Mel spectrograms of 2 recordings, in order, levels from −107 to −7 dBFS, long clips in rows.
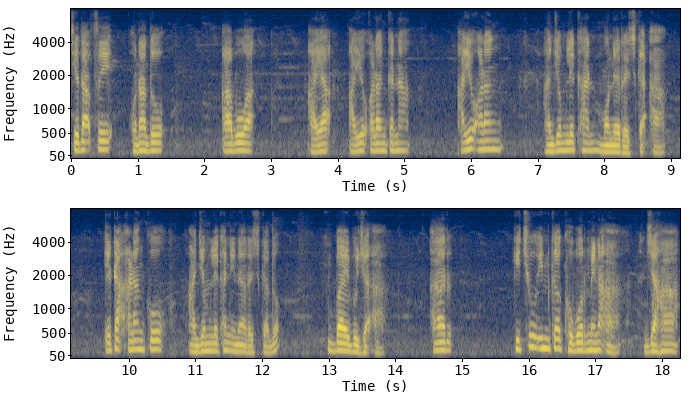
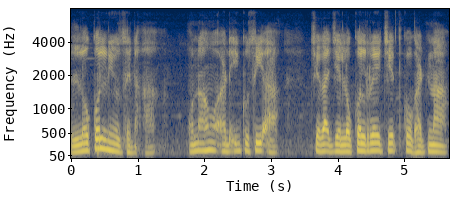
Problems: background sounds at intervals, continuous background conversations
